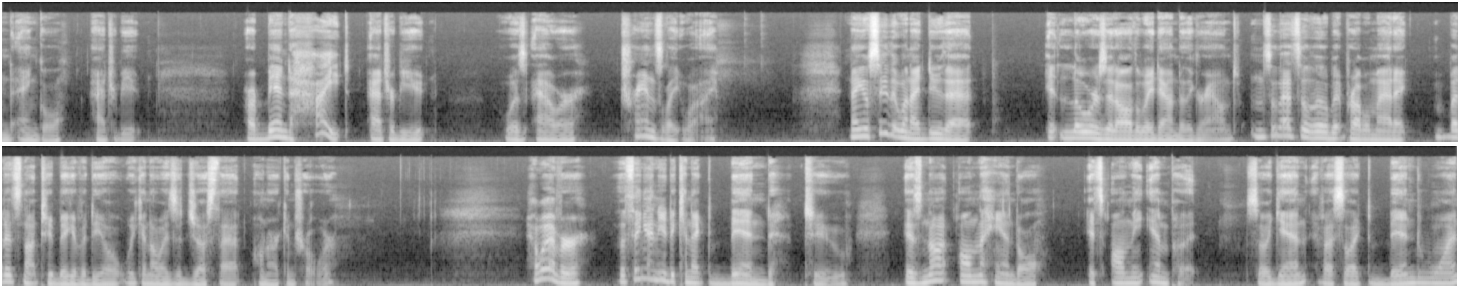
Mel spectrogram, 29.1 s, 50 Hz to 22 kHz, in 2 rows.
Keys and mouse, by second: 2.9 click, 7.4 click, 28.5 click.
